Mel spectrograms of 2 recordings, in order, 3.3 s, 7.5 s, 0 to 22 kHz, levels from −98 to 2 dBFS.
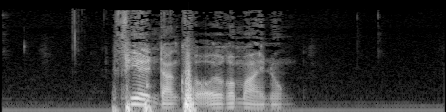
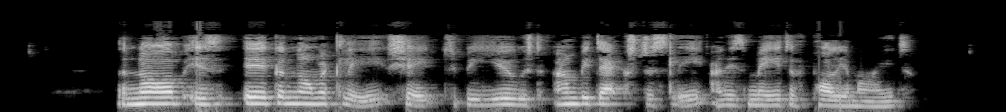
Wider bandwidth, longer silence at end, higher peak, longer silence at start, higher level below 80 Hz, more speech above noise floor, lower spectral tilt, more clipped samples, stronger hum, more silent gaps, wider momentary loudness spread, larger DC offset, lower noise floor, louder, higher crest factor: first, 16.5 kHz vs 10.5 kHz; first, 1.25 s vs 0.7 s; about the same, 0 dBFS vs -2 dBFS; about the same, 0.85 s vs 0.9 s; first, -32 dBFS vs -58 dBFS; second, 37 dB vs 55 dB; first, -6 dB/octave vs -4 dB/octave; neither; neither; neither; first, 18 LU vs 11 LU; neither; second, -53 dBFS vs -73 dBFS; about the same, -17 LUFS vs -18 LUFS; about the same, 20 dB vs 18 dB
